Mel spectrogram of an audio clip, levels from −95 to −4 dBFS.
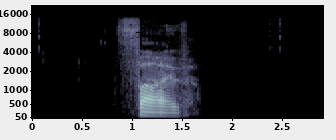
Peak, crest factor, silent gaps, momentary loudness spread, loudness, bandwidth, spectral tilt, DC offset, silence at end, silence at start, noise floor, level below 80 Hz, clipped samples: -14 dBFS; 24 dB; none; 18 LU; -32 LUFS; 14.5 kHz; -3.5 dB/octave; under 0.1%; 1.3 s; 0.85 s; under -90 dBFS; -88 dBFS; under 0.1%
